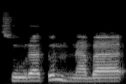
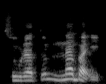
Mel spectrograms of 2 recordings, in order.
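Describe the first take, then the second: First: The phrase ends without a final i vowel. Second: The phrase ends with a final i vowel.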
